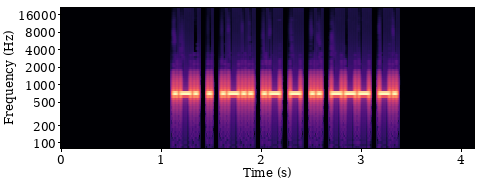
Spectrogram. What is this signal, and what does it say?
Morse code, heard as a keyed tone, about 34 wpm, 700 Hz. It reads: RELATION
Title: ES:S Suffix - Top 100 Words with Base Words 35wpm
